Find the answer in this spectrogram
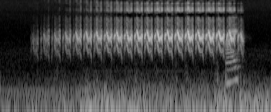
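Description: A Cactus Wren gives a harsh, rapid, mechanical chugging run of about twenty grating notes over three seconds, like an engine that won't turn over.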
